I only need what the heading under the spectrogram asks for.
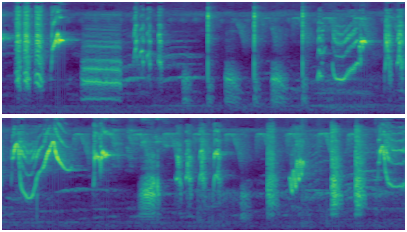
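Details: Talkative Javan myna in full song, meant to coax quiet or young mynas into singing. Rapid jumbled chatter of harsh squawks, dry clicks and twisting, looping whistles runs continuously without pause.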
